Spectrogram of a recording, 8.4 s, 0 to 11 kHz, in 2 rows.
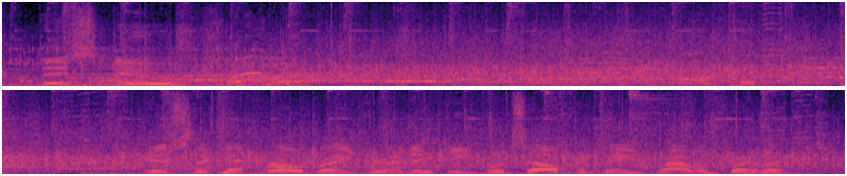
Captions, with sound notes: This new trailer! (audience applauding) It's the Kidd Road Ranger, an 18 foot self-contained travel trailer.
